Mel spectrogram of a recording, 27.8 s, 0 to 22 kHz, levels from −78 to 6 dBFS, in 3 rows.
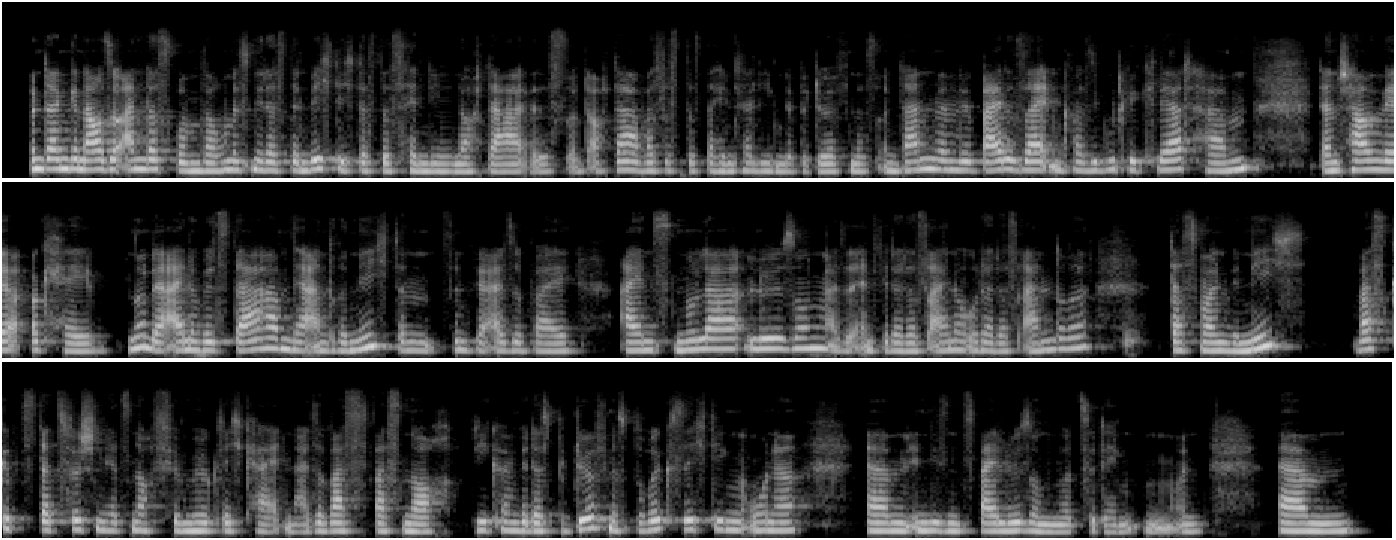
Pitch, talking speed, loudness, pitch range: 185 Hz, 205 wpm, -19 LUFS, 175-205 Hz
